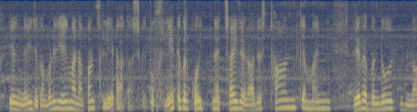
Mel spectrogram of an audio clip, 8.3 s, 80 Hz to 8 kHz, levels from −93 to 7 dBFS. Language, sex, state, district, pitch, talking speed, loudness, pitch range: Hindi, male, Rajasthan, Nagaur, 180 Hz, 185 wpm, -20 LUFS, 155-185 Hz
